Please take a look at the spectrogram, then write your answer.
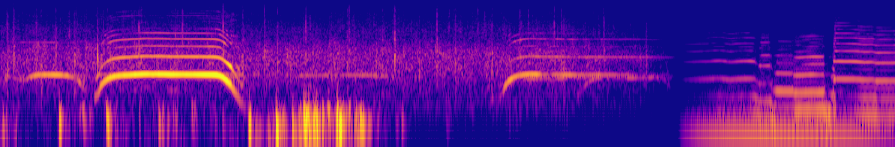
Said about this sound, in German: Klatscht für ihn und den Anzug und bitte noch einmal richtig Lärm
